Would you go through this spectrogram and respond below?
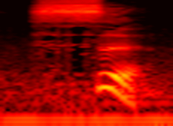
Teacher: Si is going down. The tone is going down. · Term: falling tone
